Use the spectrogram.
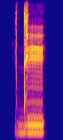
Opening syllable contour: high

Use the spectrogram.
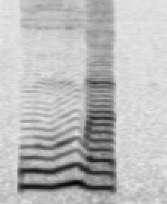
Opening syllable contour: rising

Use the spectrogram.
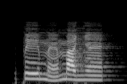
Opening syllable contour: high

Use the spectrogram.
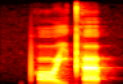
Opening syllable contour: rising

